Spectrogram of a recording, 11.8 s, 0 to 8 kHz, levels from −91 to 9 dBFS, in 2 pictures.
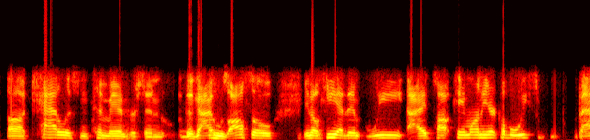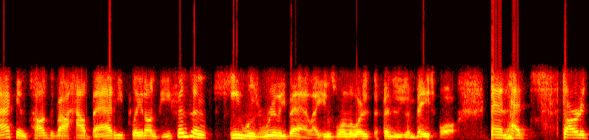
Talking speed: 260 wpm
